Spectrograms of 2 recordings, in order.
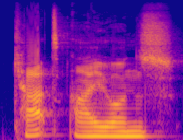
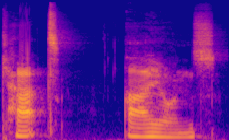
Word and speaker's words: cation: some another one here positively charged ions are called cat ions occasions depending how you want to pronounce it cat ions so positively charged ions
